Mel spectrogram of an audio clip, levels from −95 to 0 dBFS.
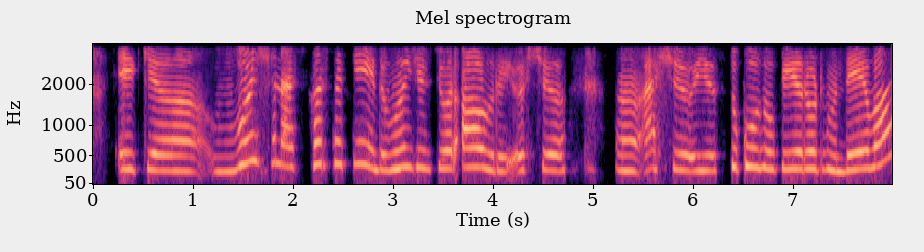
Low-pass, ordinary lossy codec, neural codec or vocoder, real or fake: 3.6 kHz; none; none; real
